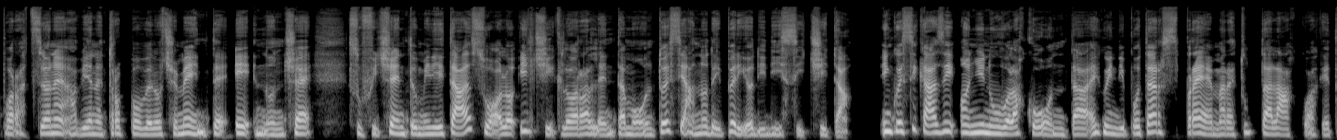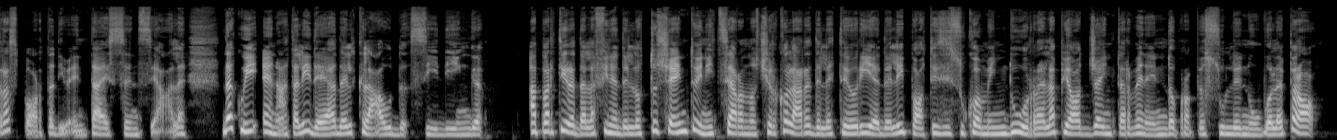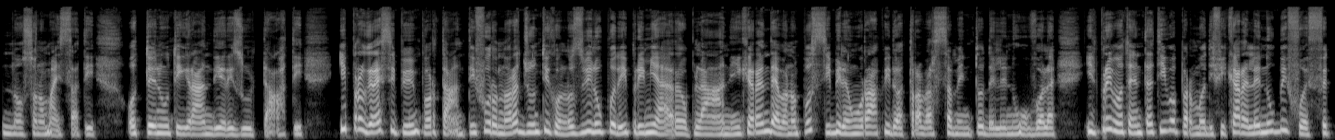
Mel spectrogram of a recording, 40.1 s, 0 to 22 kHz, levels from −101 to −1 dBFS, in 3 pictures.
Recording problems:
none

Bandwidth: 17.5 kHz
